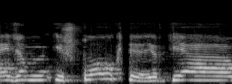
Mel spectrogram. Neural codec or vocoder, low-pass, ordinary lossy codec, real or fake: none; 7.2 kHz; AAC, 32 kbps; real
